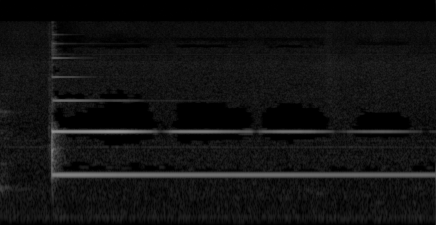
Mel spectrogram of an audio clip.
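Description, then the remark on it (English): A single meditation bell is struck once, ringing out clearly with a bright, sustained tone that slowly fades over several seconds. “Then I'll close us out, and so I'll ring the bell.”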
